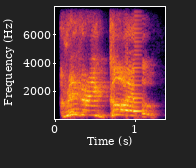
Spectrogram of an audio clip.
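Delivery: high, loud yell; scream. A narrator's reading. Harry interrupting the standoff, screaming. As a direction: scream the name. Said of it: "screamed Harry".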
